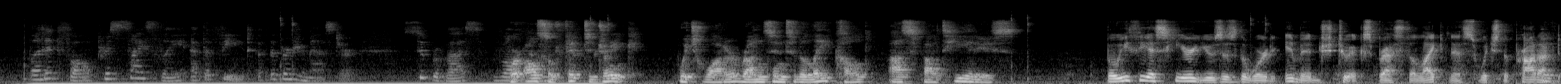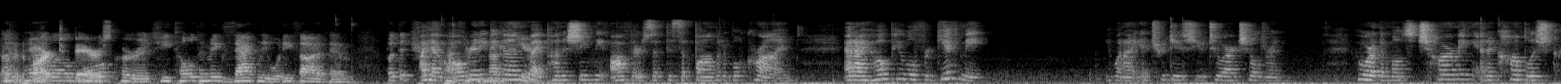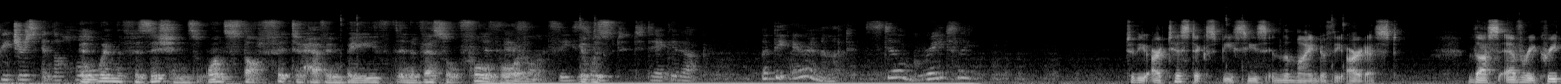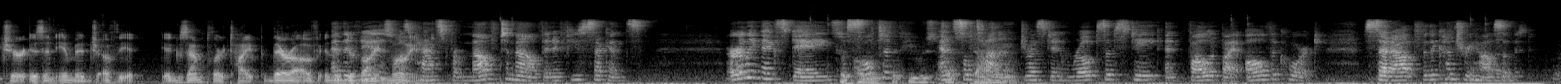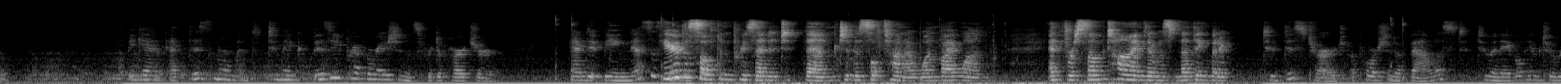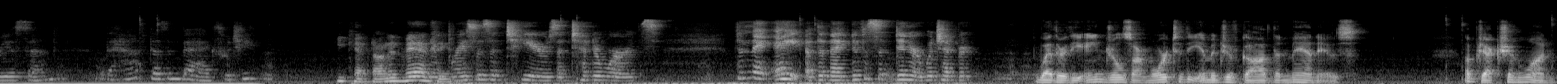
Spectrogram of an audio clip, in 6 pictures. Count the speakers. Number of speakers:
5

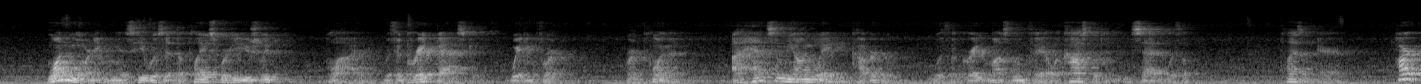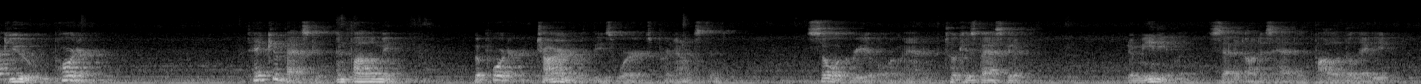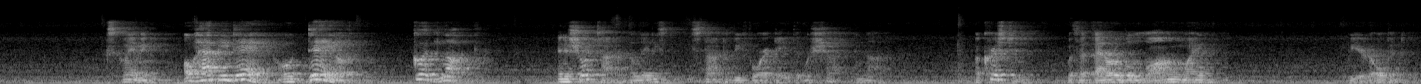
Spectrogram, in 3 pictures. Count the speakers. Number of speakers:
1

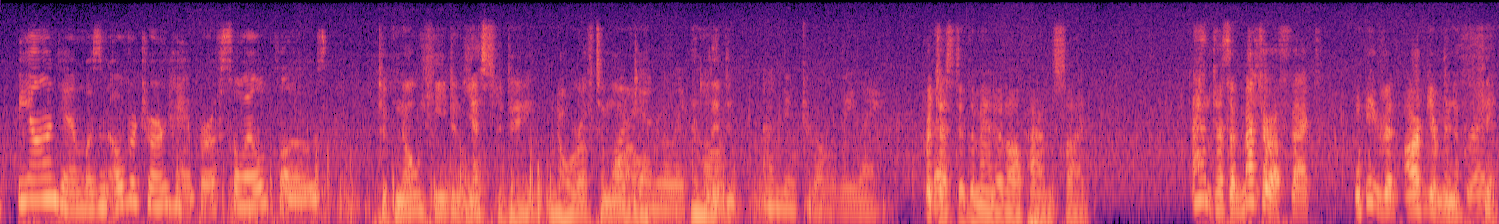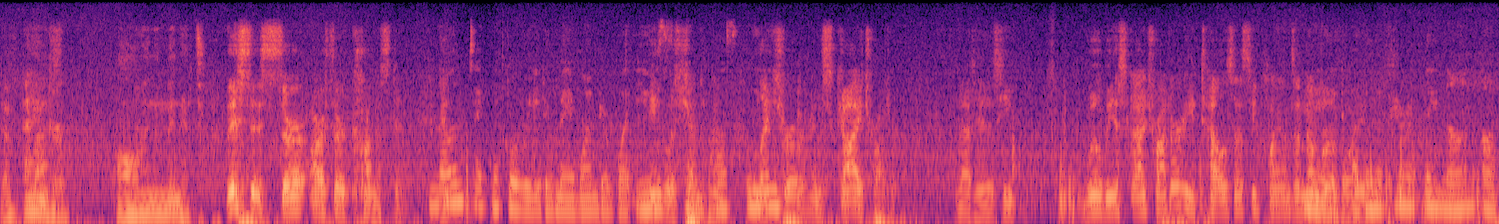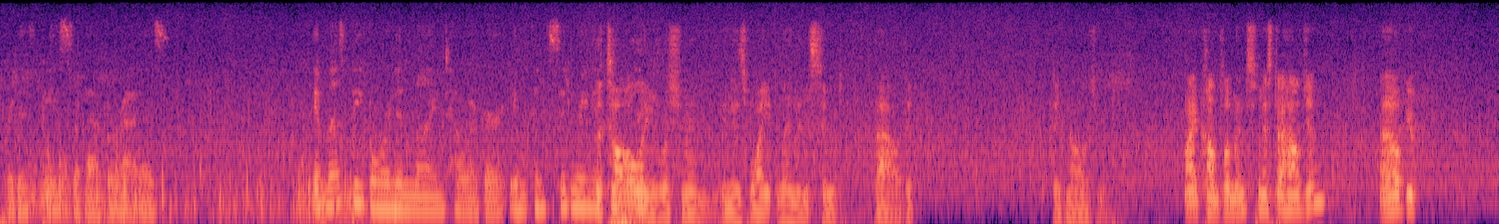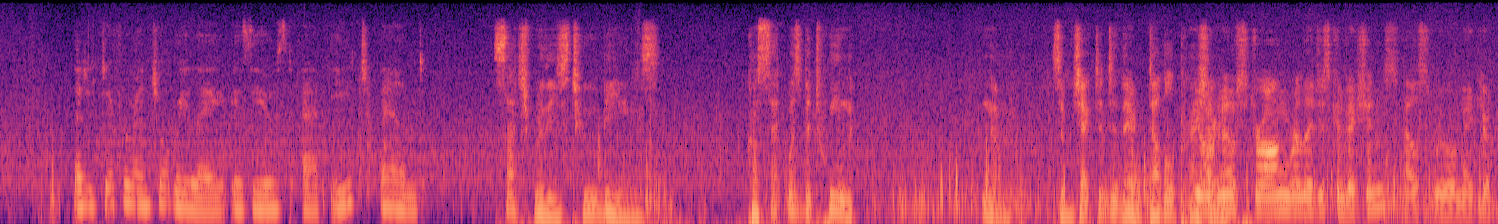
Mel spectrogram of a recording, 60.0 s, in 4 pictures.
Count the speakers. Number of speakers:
4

